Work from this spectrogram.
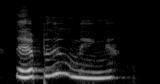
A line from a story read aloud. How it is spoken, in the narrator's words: Briar Rose cried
